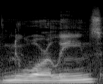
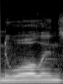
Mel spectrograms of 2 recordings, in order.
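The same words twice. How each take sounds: First: The city name is pronounced in an overly precise way. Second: The city name is pronounced in a relaxed everyday way.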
